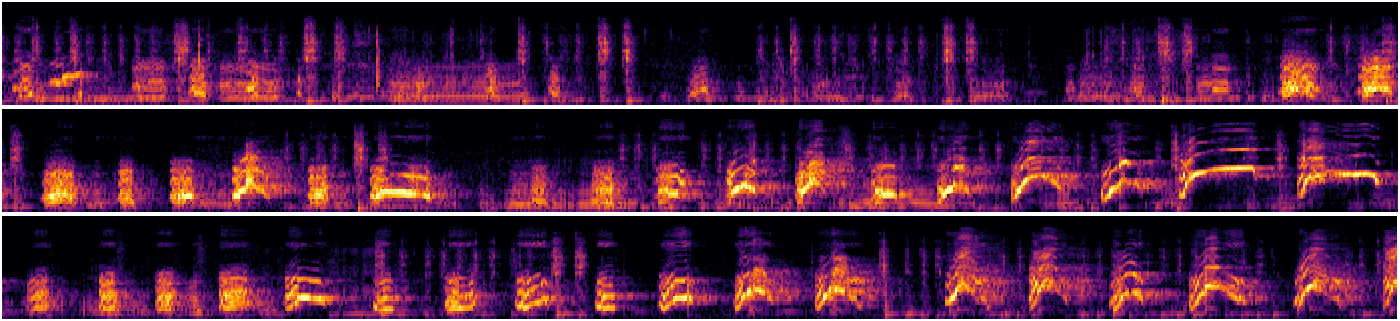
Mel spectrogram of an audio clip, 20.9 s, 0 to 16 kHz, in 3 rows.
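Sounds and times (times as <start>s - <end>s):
puppies squealing and whining: 0.0s - 20.9s.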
